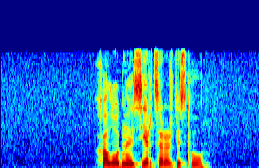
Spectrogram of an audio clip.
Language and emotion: Russian, neutral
